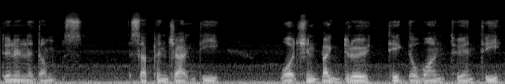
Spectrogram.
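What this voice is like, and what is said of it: Attempted Grado impression. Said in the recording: “I'm doing Grado's voice here... I can't do impersonations... I'm trying to do Grado”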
